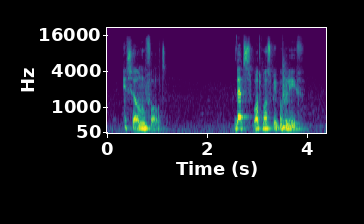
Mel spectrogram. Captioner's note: none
